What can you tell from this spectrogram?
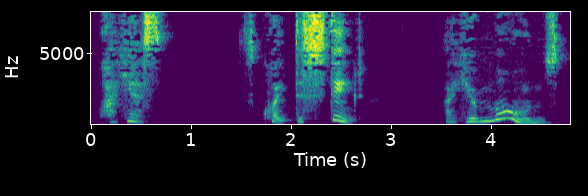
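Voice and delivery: slow, breathy whisper at the keyhole; slow hushed whisper, straining to hear. A narrator's reading. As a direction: whisper as if listening hard.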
